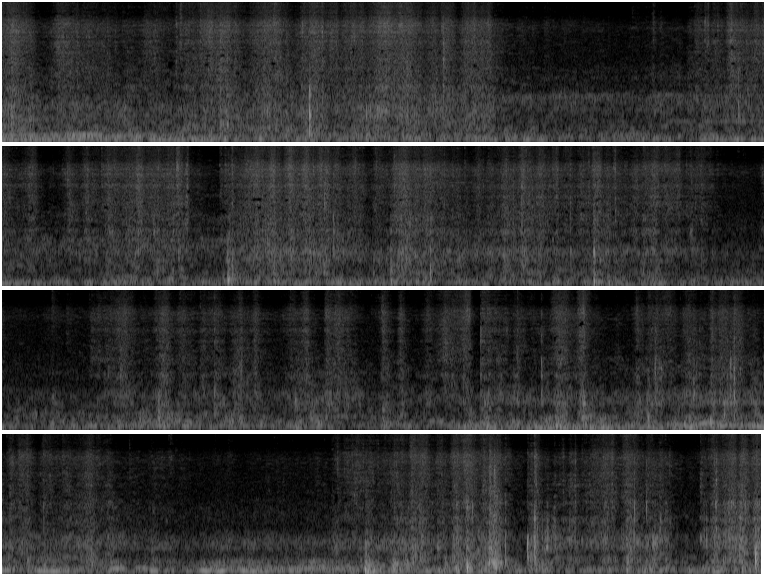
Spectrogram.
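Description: Cardboard boxes rustling and scraping against each other and against leafy branches as they are fitted over a small tree, with irregular crackles and a few quieter pauses.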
